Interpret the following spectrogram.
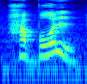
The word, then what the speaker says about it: habol: That's H-A-B-O-L. So the first one, the stress is in the middle. So that would be pronounced as habol.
